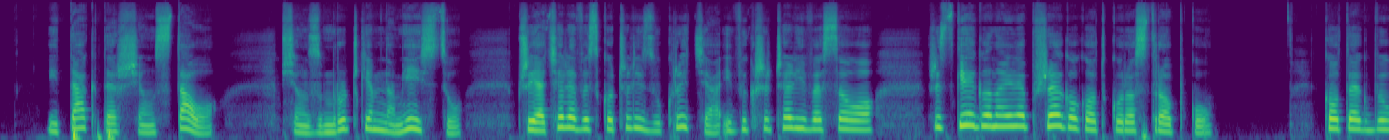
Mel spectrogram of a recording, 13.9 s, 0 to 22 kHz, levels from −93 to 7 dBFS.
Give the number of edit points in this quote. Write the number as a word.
one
